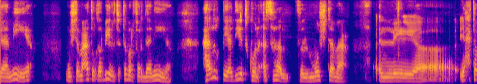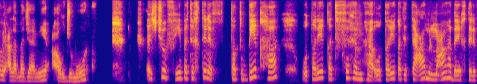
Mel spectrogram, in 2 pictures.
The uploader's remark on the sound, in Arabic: تسجيل لمساحة ابن رشد الأسبوعية على منصة تويتر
